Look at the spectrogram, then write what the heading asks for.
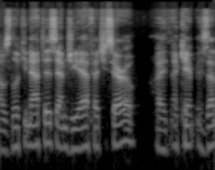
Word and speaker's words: Hechicero: MJF Hechicero.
